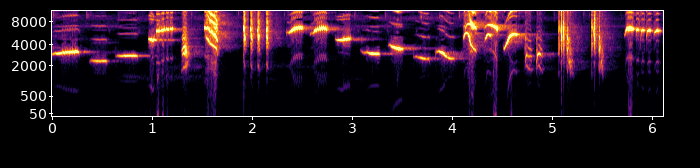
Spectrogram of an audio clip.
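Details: Lure recording of a male hill blue flycatcher in full rolling song: level and slurred high whistles alternate with rapid sharp chips and twittering bursts, almost without pause.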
